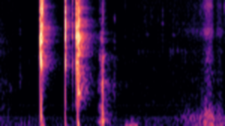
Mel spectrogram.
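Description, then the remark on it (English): A beer can or bottle being opened: a few sharp metallic clicks and cracks, then a soft fizzing hiss as it vents, with no talking. “We should now open yeah, it and put it, really it in is. our mouth holes.”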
